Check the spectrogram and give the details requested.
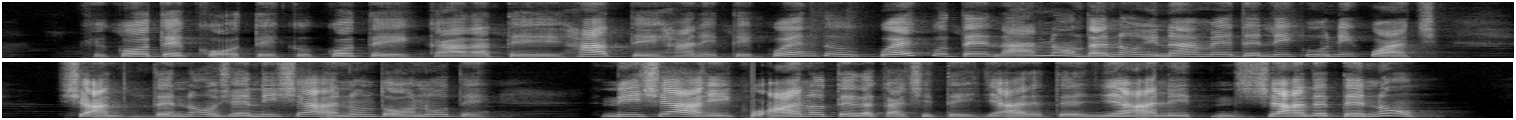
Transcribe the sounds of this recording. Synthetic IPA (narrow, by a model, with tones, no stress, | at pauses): ke˧ko˦t̪̬e˧ko̰˨o̰˧˨t̪e˧ko˧˨ko˦t̪e˧˨ka˧ða˧t̪e˧ɦã˦t̪e˧ɦa˧nĩ˧t̪e˧kʷe˦nd̪u˧kʷe˦ku˧t̪e˧nã˦nũː˦nd̪a˧nũ˦˧i˧nã˧˦mẽ˦˧t̪̬e˧nĩ˦ku˧nĩ˦kʷa˧t͡ʃi̥˧ | ʃa˧ʔd̪d̪e˧nũː˦˨˧ʃ̬e˧nĩ˦ʃa˦ʔnũ˦nd̪o˧nũ˦˨t̪̬e˧ | nĩ˦ʃa˦˨˧i˧ko̰˧˨ʔa˧nũ˦t̪e˧ða˧ka˧t͡ʃi˧t̪e˧ɲã˧ʔã̰˧˨e˧t̪e˧ɲã˧ʔa̰˧nĩ˧ʃa˦ʔa˧nd̪e˧t̪e˧nũː˦˨˧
